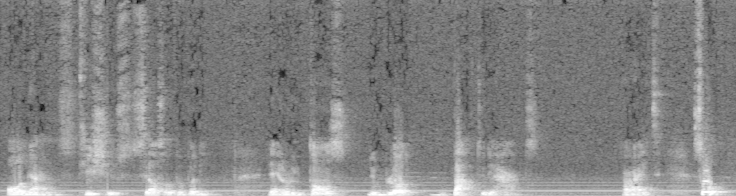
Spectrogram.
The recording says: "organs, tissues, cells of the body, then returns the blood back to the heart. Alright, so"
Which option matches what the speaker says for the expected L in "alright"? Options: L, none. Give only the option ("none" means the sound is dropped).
none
